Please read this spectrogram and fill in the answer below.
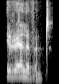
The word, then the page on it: irrelevant: Indian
